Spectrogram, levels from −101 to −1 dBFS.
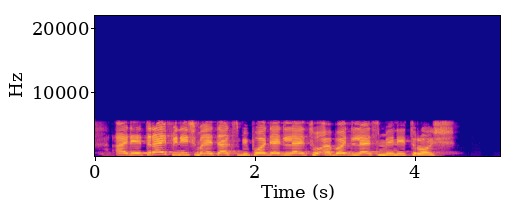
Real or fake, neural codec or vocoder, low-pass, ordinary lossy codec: real; none; 5.4 kHz; none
